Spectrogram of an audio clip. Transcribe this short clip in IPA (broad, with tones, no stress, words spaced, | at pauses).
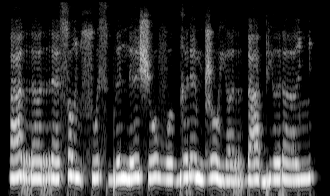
a˧˥˧rɜ˧rɛ˧sɔ˥˨ʎ sʷe˧˥˧sbe˧˥˧n e˧˥˧ʃo˧˥˧vɤ˧ ɡɘ˦˥ɾe˥˨mʐo˥˨ jɜ˧rɗa˧˥˧ bjɘ˦˥ɾɜ˦˥ʎ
